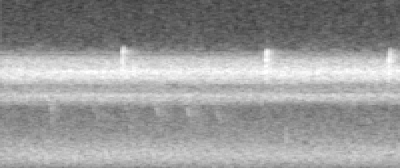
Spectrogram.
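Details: Continuous shrill buzzing from cicadas in summer, an even high drone that never pauses, with a few tiny clicks scattered over it.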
